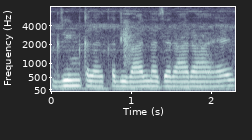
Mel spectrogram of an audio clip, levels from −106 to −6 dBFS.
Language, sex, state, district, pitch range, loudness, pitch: Hindi, female, Chhattisgarh, Raipur, 175-185 Hz, -17 LUFS, 180 Hz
